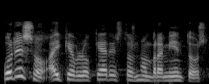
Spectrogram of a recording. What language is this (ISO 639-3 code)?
spa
